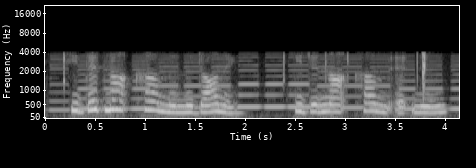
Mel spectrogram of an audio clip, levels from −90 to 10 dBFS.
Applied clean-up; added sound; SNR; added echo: none; Wind instrument, woodwind instrument + Crack; 10 dB; none.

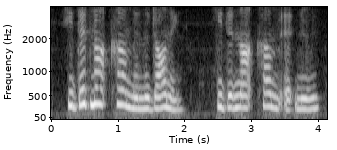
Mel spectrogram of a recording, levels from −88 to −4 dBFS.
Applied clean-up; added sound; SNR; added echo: none; none; none; none.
